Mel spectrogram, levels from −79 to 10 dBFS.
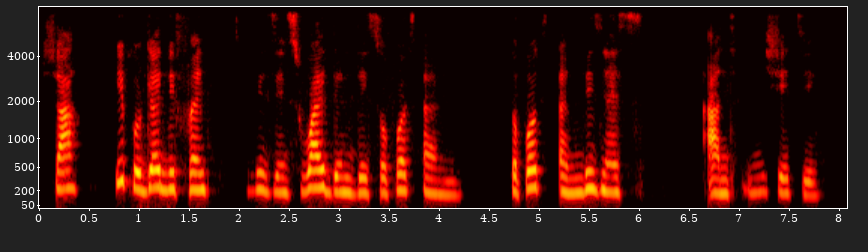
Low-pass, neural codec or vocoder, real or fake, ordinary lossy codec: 7.2 kHz; codec, 16 kHz, 2 kbps, FunCodec, trained on LibriTTS, 25 frames a second; fake; AAC, 48 kbps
